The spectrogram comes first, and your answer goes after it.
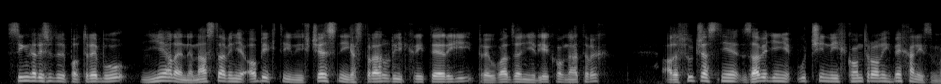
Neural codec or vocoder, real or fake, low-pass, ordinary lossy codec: codec, 16 kHz, 0.8 kbps, ZipCodec; fake; 7.2 kHz; none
